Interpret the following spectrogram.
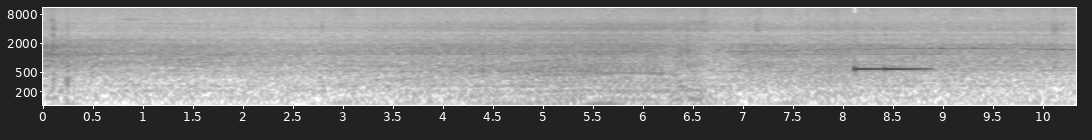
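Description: Steady engine and road noise inside a lorry cab moving slowly, the engine note lifting briefly around the middle. Near the end, a loud single-pitched beep sounds for just under a second.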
